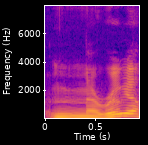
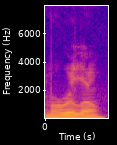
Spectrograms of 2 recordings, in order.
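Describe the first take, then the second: First: The double L is said as a Y sound. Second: The double L is said as an L sound. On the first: The speaker calls it wrong. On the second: The speaker calls it right. "but it's probably Matt Marullo"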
